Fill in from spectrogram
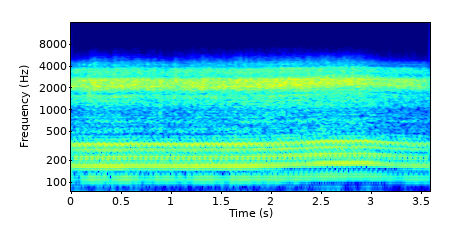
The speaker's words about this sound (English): Your car roars past Mary's car within a few miles, and you leave her behind.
